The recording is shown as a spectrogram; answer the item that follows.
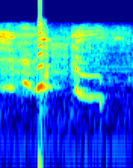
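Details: Husky puppy Zoey whines to her owner: a thin, sustained high tone, a sharp click, then a falling whimper that trails off. A soft hum runs underneath.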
